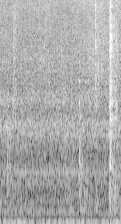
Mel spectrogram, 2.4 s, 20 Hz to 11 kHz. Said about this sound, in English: for a good 15 to 20 seconds on each side, gives it that nice Maillard brown sear that we're looking for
